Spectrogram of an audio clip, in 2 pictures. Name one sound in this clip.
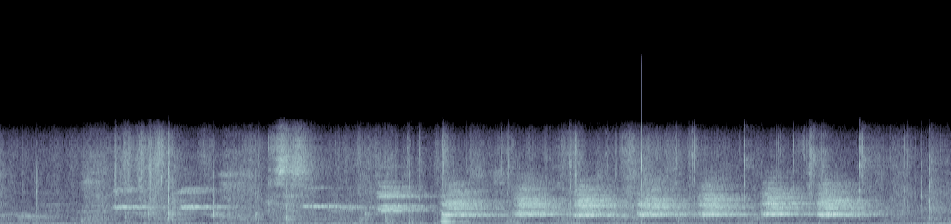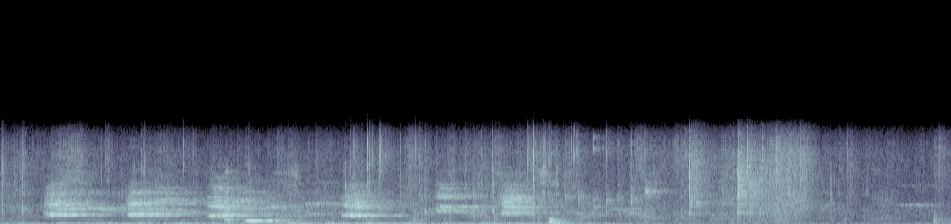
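A puppy yelps and howls over and over in high, short cries close by.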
